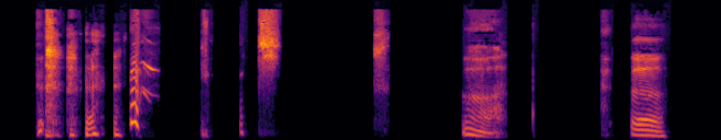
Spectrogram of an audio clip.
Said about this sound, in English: People are still thinking about cereal and here you are sneezing all the place. It's distressing.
